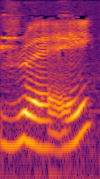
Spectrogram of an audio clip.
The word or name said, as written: rui3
